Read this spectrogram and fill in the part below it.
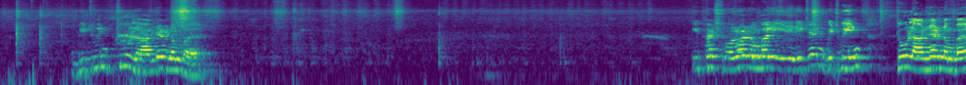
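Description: A middle-aged man speaks calmly and clearly nearby, as if teaching.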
